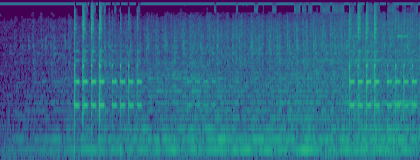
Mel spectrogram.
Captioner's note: alarm clock ringing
